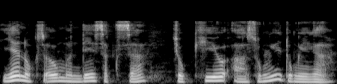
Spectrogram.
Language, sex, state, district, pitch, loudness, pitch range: Garo, male, Meghalaya, West Garo Hills, 150 Hz, -16 LUFS, 130-170 Hz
